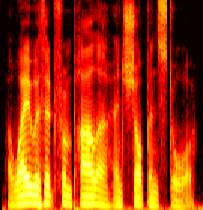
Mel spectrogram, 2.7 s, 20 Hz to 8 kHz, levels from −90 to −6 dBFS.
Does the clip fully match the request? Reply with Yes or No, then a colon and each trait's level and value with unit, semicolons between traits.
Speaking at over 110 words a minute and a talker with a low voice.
Yes: average, 200 wpm; low, 105 Hz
